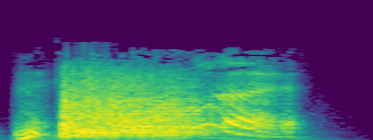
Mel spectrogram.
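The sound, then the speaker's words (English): A gunshot knocks a pistol from a man's hand: one loud, rough blast with a long, harsh tail, preceded by a short vocal cry. “He's good with guns. Very good, senor. You just shot the gun from my hand.”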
